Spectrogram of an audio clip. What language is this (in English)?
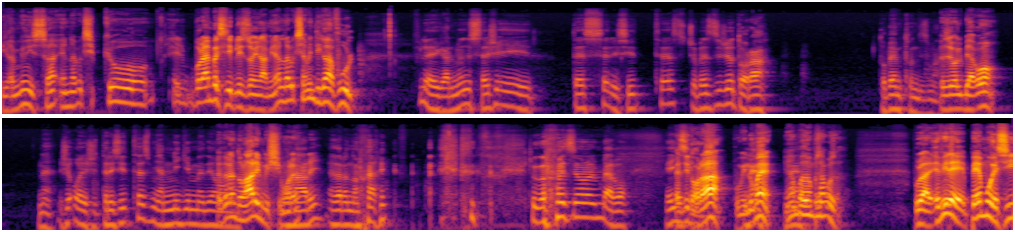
Greek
